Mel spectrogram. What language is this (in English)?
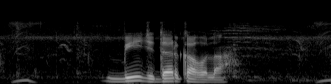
Bhojpuri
